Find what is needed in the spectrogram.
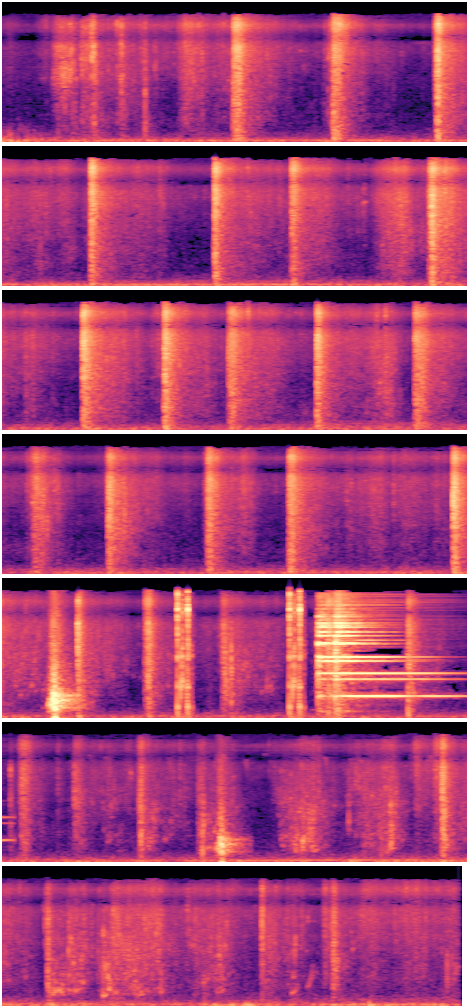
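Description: A steady series of sharp knocks or strikes, roughly one a second, with one ringing metallic clang about two-thirds of the way through.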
